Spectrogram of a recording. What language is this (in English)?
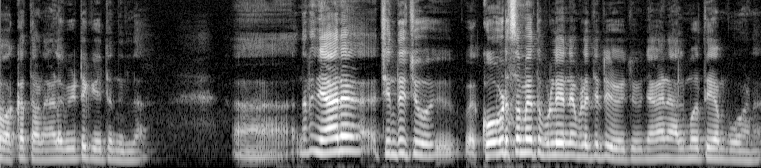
Turkish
